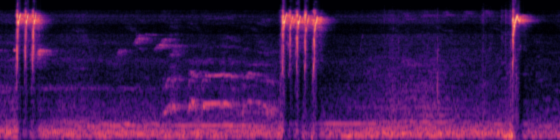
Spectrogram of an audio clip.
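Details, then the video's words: Siri-siri calling in Pidie, Aceh: three bursts of rapid, very high, metallic chips, each burst three to four notes, about three seconds apart. Softer lower whistles from other birds come in between. "Burung Siri Siri Nembak Suara Gacor"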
